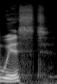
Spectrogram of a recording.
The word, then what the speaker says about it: Whist: So it's Martin Wist. I think that's how you say his name, W-H-I-S-T.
